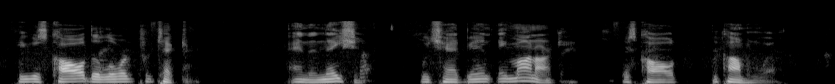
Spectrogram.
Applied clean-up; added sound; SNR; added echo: neural mask model Resemble Enhance denoiser.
